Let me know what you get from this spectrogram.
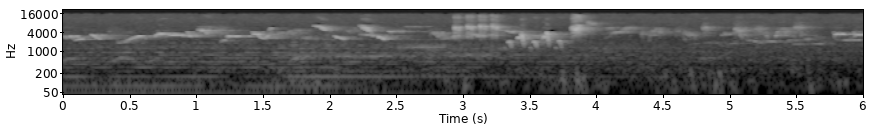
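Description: Songbirds singing, with many quick sweeping, chirping phrases throughout, over sustained music tones that fade out about halfway through.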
